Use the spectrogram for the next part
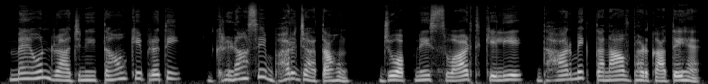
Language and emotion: Hindi, disgusted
